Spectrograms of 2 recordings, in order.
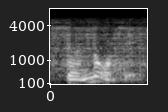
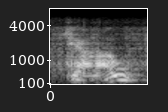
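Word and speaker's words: Cernăuți: on it so i took a chance and pronounced it so naughty but when ellen howland came to relieve me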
